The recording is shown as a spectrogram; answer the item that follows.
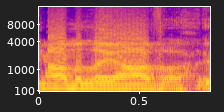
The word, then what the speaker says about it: Iamaleava: Iamaleava is how he would say it.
